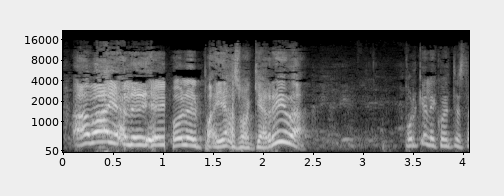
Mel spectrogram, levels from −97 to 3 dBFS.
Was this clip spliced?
yes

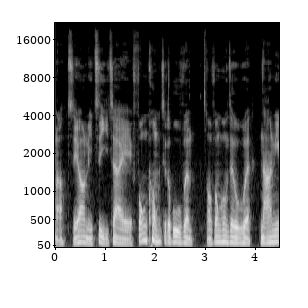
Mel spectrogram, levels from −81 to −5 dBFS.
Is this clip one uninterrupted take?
yes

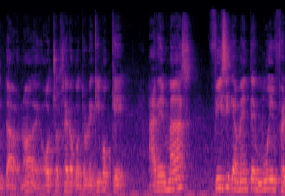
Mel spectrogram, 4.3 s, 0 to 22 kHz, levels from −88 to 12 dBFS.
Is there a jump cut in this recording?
yes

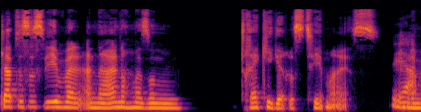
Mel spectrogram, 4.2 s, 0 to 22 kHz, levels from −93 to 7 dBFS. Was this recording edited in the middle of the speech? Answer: no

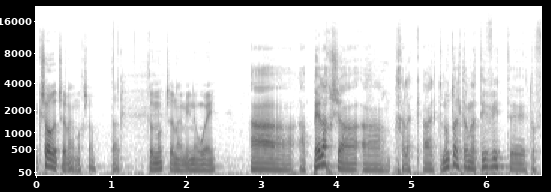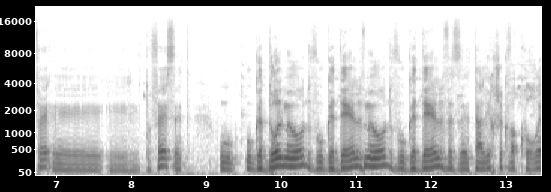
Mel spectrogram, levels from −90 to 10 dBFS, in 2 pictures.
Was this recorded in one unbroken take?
no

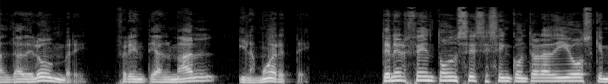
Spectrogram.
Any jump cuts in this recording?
no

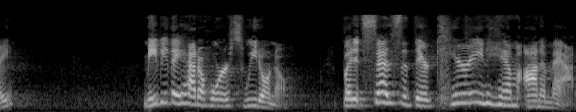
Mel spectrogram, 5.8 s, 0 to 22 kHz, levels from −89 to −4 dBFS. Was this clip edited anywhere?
no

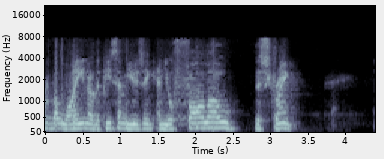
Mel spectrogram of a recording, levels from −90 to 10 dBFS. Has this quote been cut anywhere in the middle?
no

